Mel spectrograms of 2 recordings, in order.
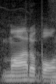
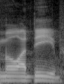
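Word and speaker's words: Muad'Dib: Just like Maudable instead of Moadib, who's probably watching.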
